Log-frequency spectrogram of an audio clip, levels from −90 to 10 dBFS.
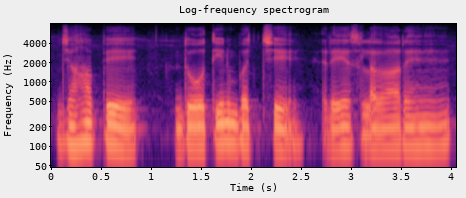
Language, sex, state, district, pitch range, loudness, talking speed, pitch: Hindi, male, Jharkhand, Ranchi, 100-110 Hz, -16 LUFS, 135 wpm, 100 Hz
